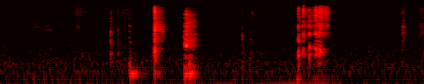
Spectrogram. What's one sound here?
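Cards are placed on a table with soft taps.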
